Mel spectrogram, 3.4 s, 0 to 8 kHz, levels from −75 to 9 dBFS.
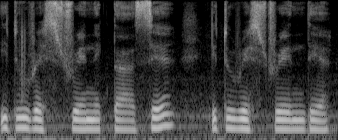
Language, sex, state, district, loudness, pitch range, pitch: Nagamese, female, Nagaland, Dimapur, -15 LUFS, 155-175 Hz, 165 Hz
